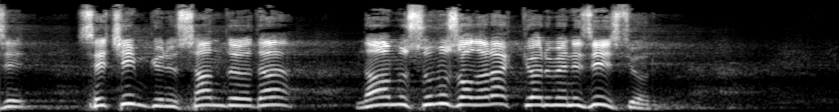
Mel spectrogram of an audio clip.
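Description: A large crowd chants together in a big echoing hall.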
